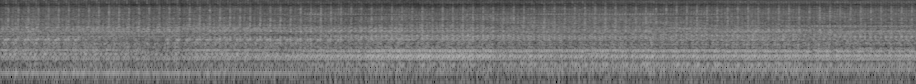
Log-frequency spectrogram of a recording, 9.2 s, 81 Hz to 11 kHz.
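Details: Mazda CX-5 petrol engine at cold idle: light, fairly regular tapping around a hundred a minute, present until about 70 degrees; cause unknown, variable valve timing mechanism suspected, not confirmed.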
